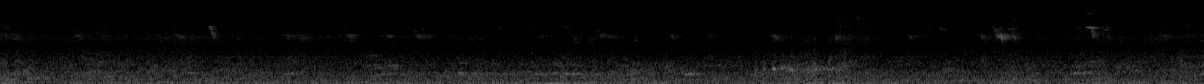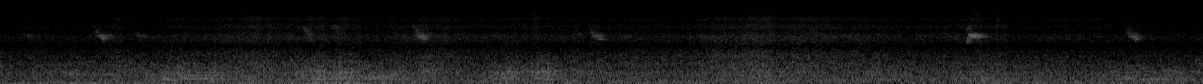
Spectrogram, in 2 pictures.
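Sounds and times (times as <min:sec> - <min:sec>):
background hiss: 0:00.0 - 0:24.0.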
